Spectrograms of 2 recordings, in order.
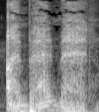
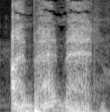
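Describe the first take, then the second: First: The voice is rough, deep and gravelly. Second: The voice is rough, deep and gravelly.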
